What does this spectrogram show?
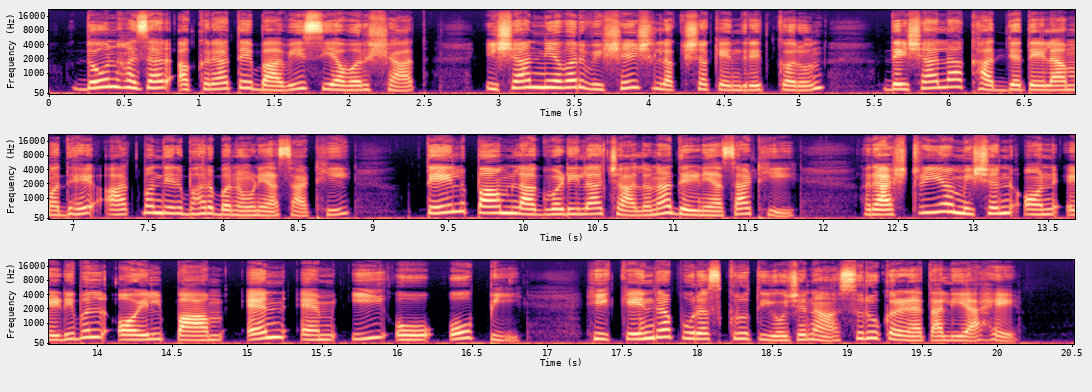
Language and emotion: Marathi, neutral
